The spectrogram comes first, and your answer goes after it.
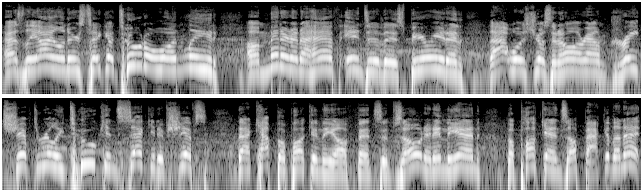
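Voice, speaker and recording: Over noticeable background noise, a man with an extremely high pitch speaks at a fairly quick pace in an excited tone. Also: ordinary pitch variation, very even loudness. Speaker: radio play-by-play announcer. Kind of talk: live hockey play-by-play. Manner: fast, excited.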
